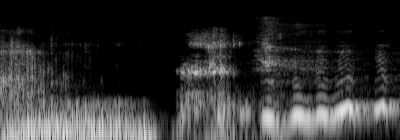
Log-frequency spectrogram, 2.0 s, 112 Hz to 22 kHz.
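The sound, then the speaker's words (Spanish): A voice imitates an uncle's snoring that kept people awake at 3 a.m. at Christmas: a loud, rough, rattling snort lasting under a second, then a brief pause and a higher, wavering voiced drone. “hermano, no te miento, eran las 3 de la mañana y no podíamos dormir de los ronquidos de mi tío.”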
